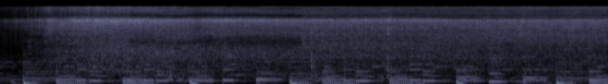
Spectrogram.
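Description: Boiled white peas sizzling as they hit hot oil and onion-tomato masala in a frying pan, with a spatula stirring, over background music with a steady beat.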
